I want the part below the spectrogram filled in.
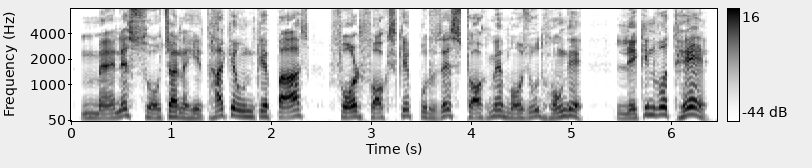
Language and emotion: Urdu, surprised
